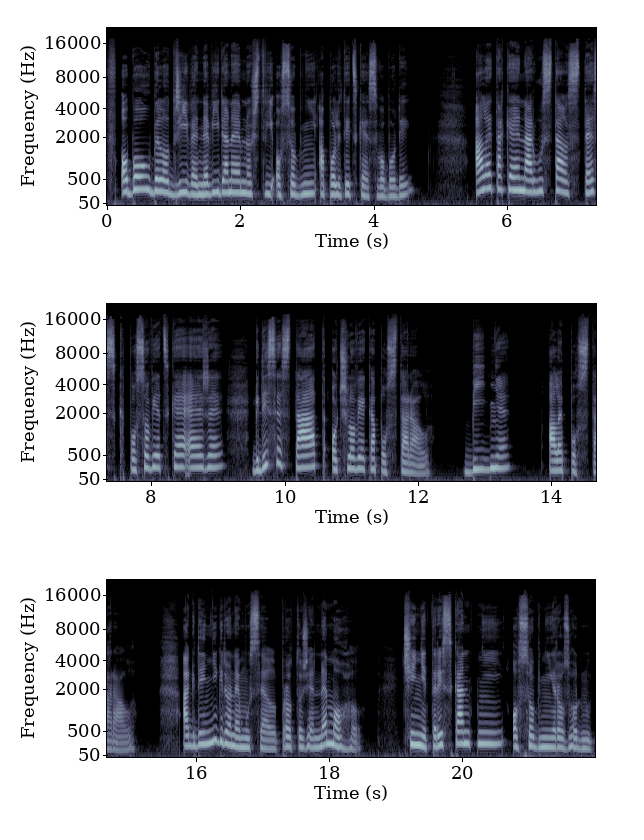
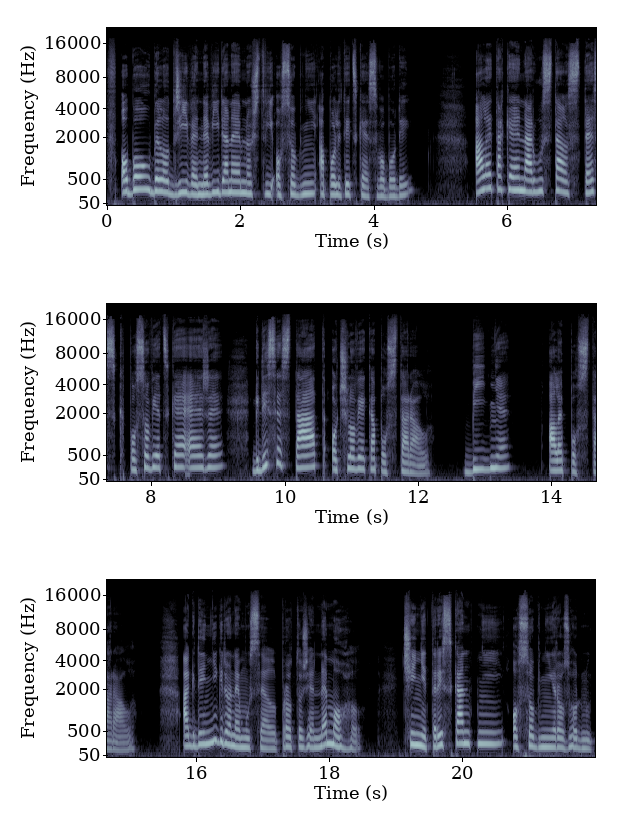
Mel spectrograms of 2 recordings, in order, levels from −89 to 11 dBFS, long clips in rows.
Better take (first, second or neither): neither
